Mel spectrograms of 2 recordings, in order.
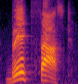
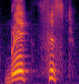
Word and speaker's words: breakfast: surroundings Rooty Hills Have a good atmosphere next break fast you don't say breakfast what do you say break fist breakfast break breakfast uh breakfast right breakfast means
